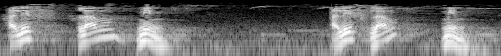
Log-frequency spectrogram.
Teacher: dibaca alif saja, tidak ada panjang. Kemudian la 6 harakat, panjangkan la, bertemu huruf mim.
